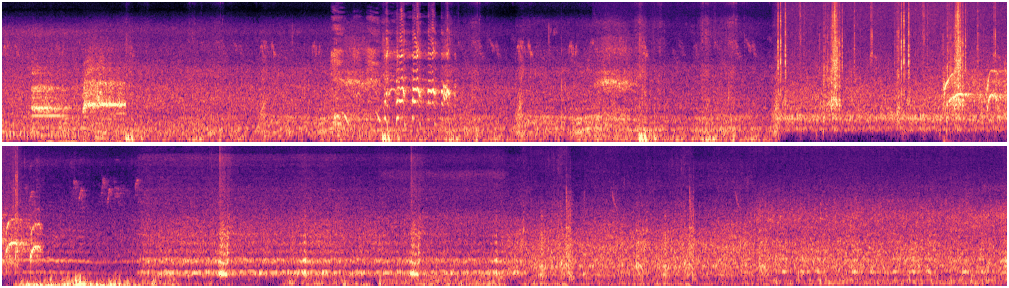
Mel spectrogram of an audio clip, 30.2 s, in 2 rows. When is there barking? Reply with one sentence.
You can hear the barking from 0.5 to 1.9 s.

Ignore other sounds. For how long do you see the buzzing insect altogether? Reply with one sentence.
The buzzing insect can be heard for 30 seconds in total.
